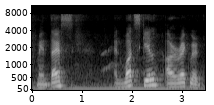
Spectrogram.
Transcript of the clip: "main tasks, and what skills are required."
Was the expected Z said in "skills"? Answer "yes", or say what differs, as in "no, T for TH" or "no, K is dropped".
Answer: no, Z is dropped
